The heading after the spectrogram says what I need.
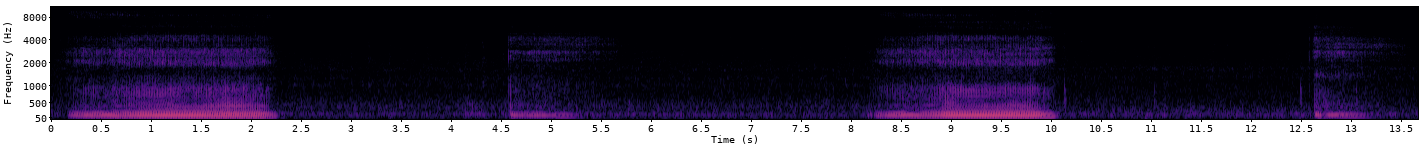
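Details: Loud, low rumbling snores on each breath in, softer sounds on breathing out, about four to five breaths a minute; ordinary snoring.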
